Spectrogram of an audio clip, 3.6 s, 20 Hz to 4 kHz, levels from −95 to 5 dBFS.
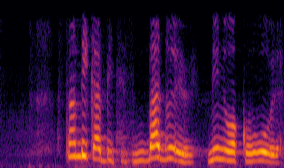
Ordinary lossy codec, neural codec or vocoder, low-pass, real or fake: none; codec, 16 kHz, 0.9 kbps, LongCat-Audio-Codec; 3.6 kHz; fake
